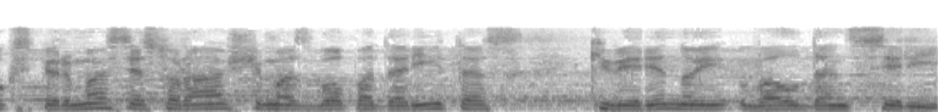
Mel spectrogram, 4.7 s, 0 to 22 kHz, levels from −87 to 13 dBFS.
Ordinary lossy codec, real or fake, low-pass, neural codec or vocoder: AAC, 24 kbps; real; 19.8 kHz; none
